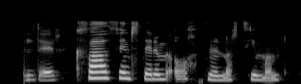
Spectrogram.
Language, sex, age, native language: Icelandic, female, 16, Icelandic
